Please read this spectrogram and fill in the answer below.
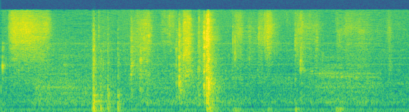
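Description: Tarot cards being drawn and laid down on a cloth-covered table: a brief swish of a card sliding at the start, then several light card taps and clicks about a second apart.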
